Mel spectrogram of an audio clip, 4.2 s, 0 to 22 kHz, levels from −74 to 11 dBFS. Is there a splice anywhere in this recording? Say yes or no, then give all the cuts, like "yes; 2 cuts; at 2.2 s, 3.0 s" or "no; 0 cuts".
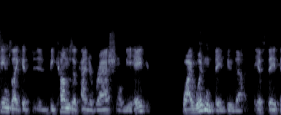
no; 0 cuts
